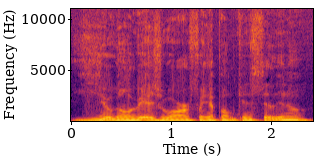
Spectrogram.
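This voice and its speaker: Mellow-voiced Barbadian man reading cards. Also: mid-range voice, level tone, brisk. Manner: chatty, reassuring, tag questions. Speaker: card reader. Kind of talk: casual card reading chat.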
